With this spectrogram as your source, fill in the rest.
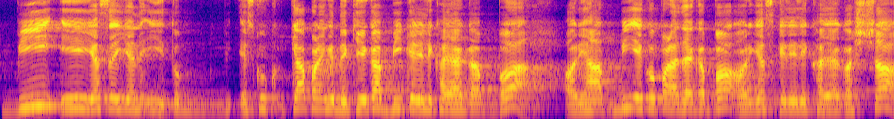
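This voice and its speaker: A man teaching a slow reading lesson, spelling words out letter by letter, asking and answering his own questions and often correcting himself. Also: high voice, sharp tone, reverberant, in a large hall.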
